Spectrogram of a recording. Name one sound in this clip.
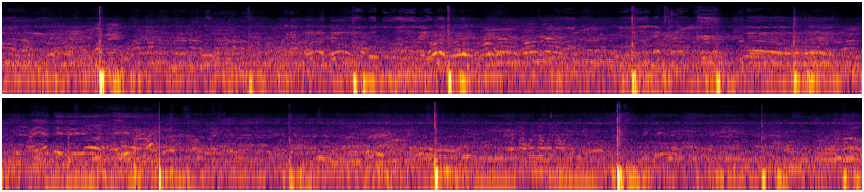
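A ball is kicked and struck with sharp thumps.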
